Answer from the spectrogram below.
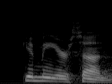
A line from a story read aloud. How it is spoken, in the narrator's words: Elijah replied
